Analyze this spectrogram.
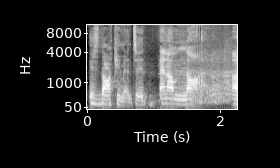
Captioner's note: laughter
